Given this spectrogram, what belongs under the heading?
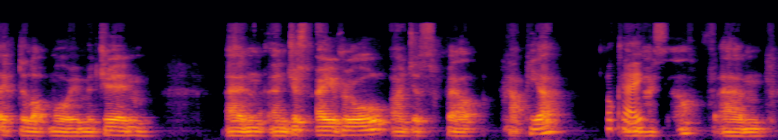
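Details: Adult female bodybuilder with androgen-induced voice deepening after taking large doses of male steroids (performance-enhancing drugs); she can no longer sing.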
